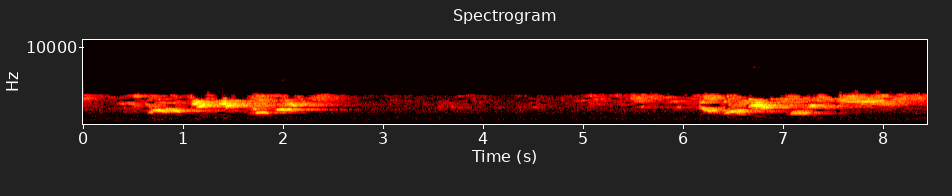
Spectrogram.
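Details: Common blackbird singing: a warbling whistled phrase with a twittery close, about two seconds of silence, then a longer phrase of fluty notes mixed with scratchy chatter.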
